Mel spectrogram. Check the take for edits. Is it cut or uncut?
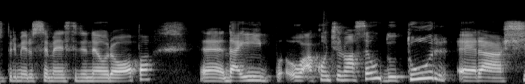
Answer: cut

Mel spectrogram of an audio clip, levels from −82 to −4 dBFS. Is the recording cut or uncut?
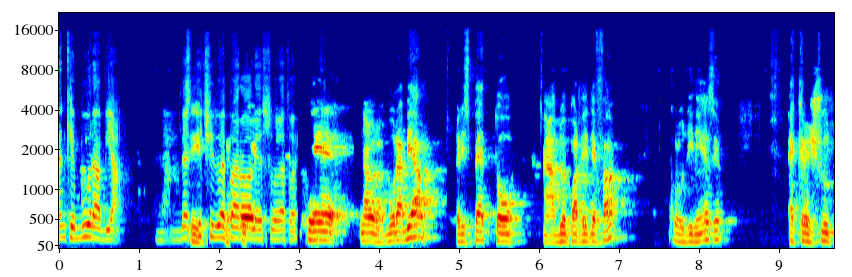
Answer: cut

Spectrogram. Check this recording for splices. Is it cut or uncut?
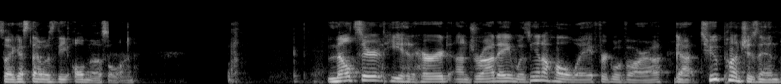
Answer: cut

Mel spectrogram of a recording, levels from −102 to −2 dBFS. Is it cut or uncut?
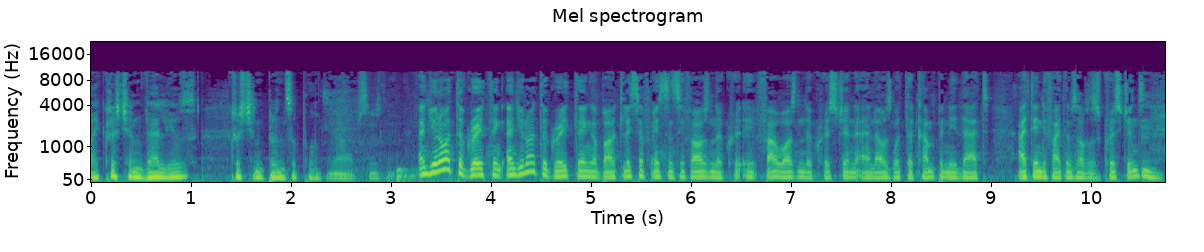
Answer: cut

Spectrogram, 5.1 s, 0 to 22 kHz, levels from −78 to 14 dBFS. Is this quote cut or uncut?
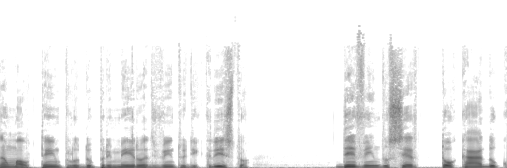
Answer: uncut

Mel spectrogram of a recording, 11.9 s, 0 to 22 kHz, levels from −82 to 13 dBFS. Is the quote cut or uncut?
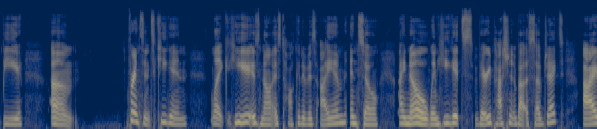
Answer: uncut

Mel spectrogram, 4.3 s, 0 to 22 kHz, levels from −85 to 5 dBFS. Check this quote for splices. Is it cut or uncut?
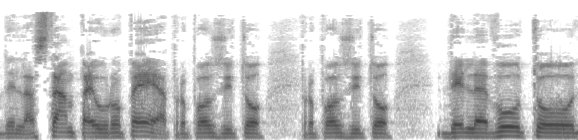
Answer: cut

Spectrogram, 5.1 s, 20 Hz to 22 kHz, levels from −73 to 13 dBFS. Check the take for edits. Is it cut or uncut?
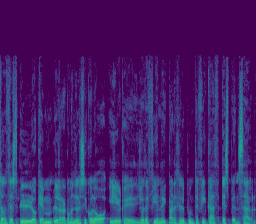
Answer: cut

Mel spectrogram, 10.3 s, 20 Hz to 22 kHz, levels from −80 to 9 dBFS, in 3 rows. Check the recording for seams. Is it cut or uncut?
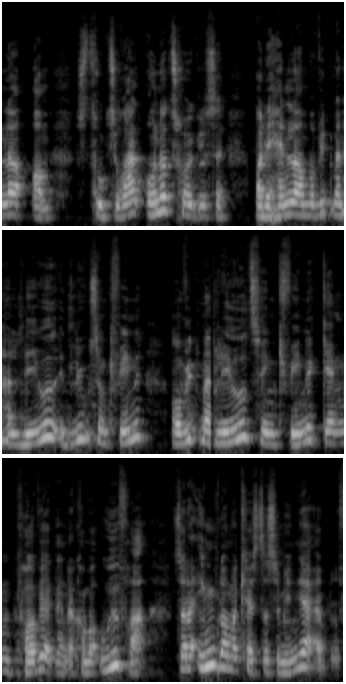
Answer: cut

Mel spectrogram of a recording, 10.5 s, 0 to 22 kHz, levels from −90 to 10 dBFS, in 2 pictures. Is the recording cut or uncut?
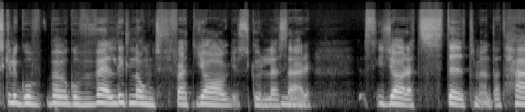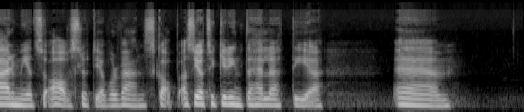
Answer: cut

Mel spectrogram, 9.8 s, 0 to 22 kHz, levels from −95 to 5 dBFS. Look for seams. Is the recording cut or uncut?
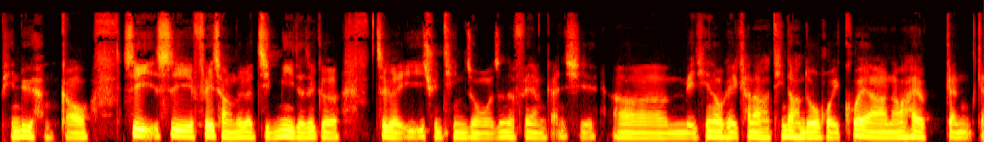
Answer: cut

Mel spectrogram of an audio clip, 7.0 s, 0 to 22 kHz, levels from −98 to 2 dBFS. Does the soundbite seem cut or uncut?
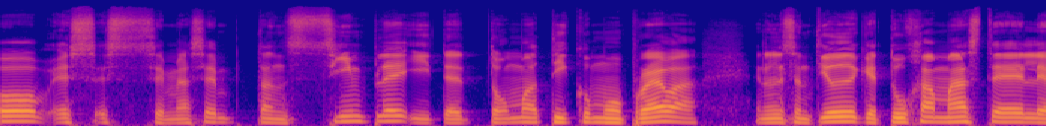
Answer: cut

